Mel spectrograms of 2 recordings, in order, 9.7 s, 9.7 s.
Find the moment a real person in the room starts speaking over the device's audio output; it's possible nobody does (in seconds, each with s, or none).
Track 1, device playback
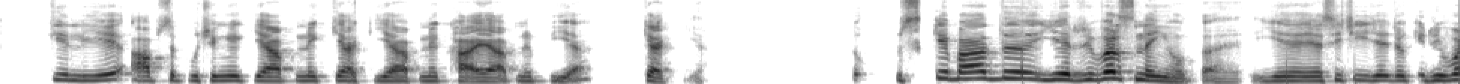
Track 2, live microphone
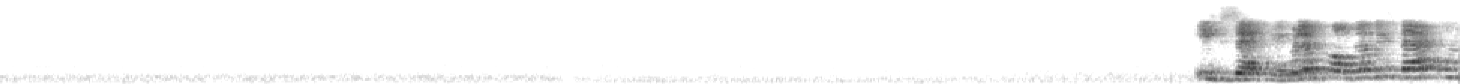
8.0 s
